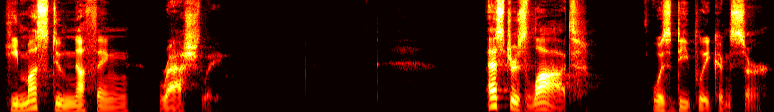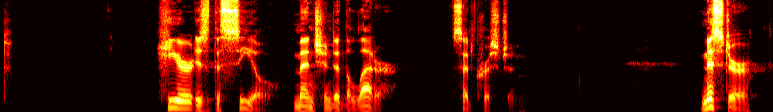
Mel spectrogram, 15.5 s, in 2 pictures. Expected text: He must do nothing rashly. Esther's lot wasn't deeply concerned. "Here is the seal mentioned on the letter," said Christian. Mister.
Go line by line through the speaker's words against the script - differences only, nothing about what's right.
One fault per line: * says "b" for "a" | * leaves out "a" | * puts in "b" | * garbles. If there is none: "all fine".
* says "was" for "wasn't"
* says "in" for "on"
